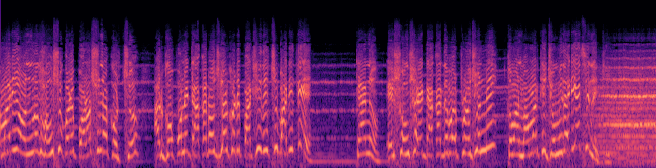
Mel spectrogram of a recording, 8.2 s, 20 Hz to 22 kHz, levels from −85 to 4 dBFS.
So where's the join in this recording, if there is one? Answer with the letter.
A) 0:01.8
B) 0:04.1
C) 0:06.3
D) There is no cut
D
